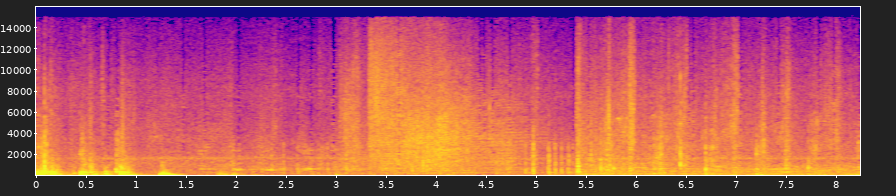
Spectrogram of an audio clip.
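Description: Footsteps in a hallway, with two low thumps about a second in, then the rustle of a fabric jacket being pulled off a wall coat hook, followed by scattered light clicks and taps.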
